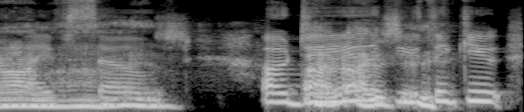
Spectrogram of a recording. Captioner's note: groaning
